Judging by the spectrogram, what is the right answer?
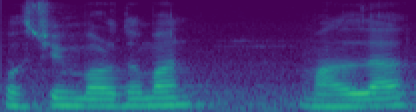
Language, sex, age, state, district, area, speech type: Bengali, male, 18-30, West Bengal, Paschim Bardhaman, rural, spontaneous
